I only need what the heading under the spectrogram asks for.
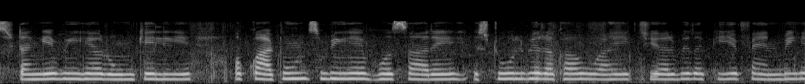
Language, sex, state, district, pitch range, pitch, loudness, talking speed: Hindi, female, Jharkhand, Jamtara, 240-255 Hz, 245 Hz, -21 LUFS, 185 wpm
